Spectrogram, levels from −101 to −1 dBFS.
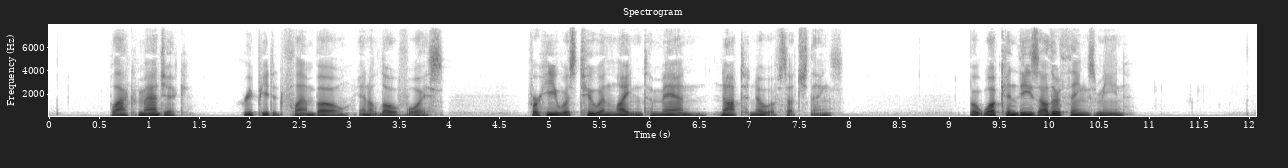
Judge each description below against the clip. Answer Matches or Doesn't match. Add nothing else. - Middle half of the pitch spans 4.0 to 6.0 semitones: Doesn't match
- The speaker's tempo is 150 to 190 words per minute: Doesn't match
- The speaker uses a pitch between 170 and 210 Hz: Doesn't match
